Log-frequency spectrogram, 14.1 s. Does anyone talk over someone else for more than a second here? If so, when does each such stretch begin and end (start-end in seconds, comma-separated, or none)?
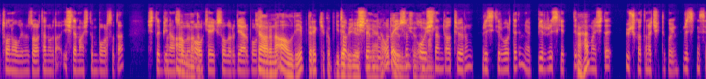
6.8-8.7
